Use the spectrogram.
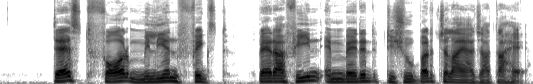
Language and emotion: Urdu, neutral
